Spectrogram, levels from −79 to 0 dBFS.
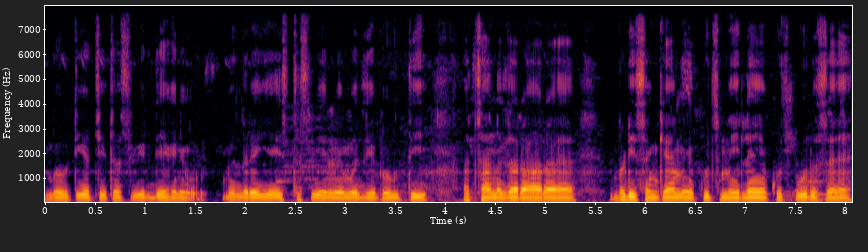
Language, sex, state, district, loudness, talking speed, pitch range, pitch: Hindi, male, Rajasthan, Bikaner, -17 LUFS, 215 wpm, 110-120 Hz, 115 Hz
